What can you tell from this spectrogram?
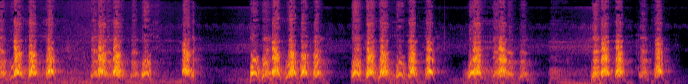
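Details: Repeated volleys of three to five sharp, mid-pitched barks from a Poodle, each volley broken by brief pauses, with a faint low hum under some passages.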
